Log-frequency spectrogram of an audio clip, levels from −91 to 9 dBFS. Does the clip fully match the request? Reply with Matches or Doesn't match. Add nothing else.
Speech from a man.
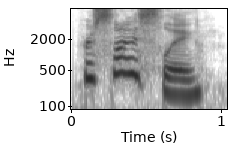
Doesn't match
